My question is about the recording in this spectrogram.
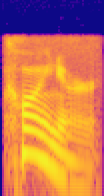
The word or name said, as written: coiner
